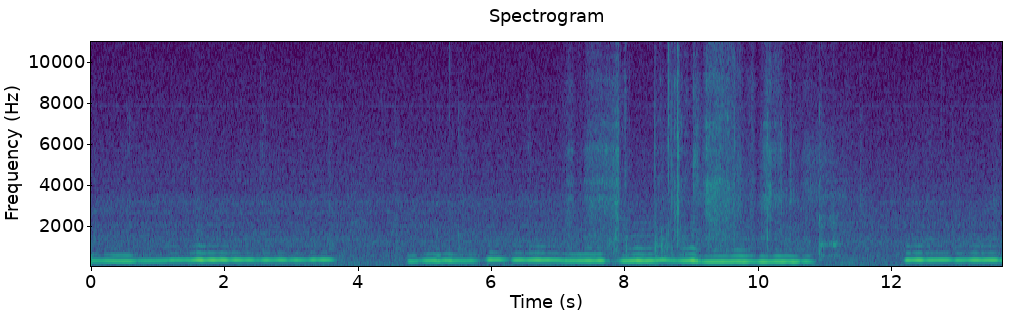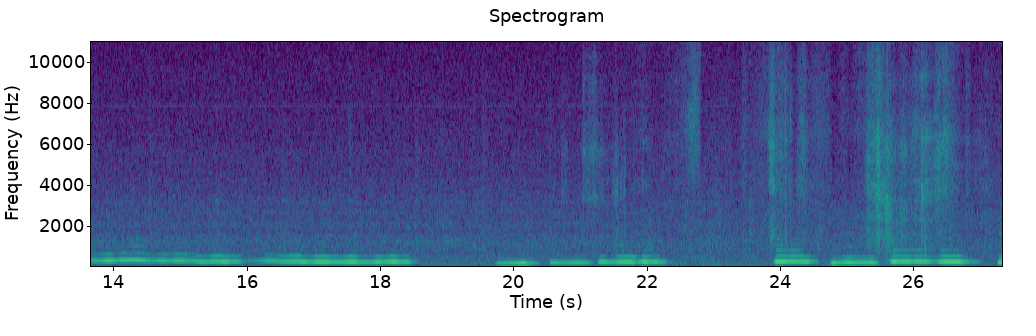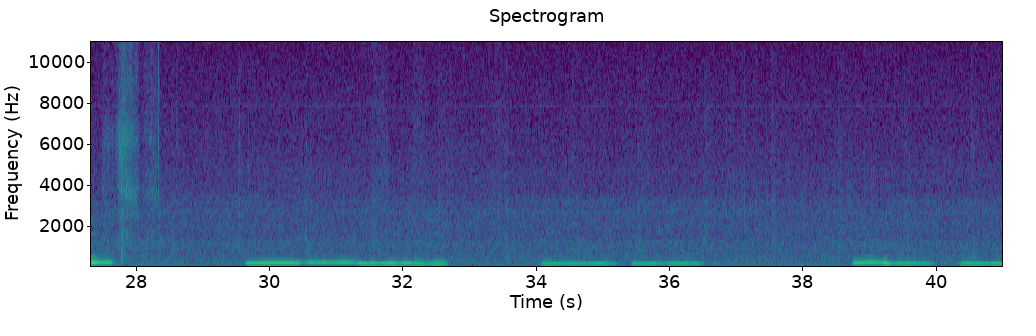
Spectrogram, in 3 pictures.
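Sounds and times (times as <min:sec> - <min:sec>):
person humming a slow tune: 0:00.0 - 0:03.8, 0:04.6 - 0:11.2, 0:12.1 - 0:18.7, 0:19.7 - 0:22.7, 0:23.7 - 0:28.3, 0:29.6 - 0:32.8, 0:34.0 - 0:36.6, 0:38.6 - 0:41.0.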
